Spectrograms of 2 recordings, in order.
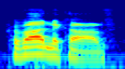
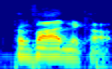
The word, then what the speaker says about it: Provodnikov: as Roslin ikovic and pardon me if I said that wrong pravatnikov provodnikov that's how you say it so pardon me on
